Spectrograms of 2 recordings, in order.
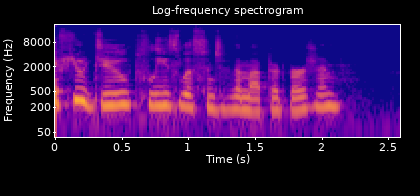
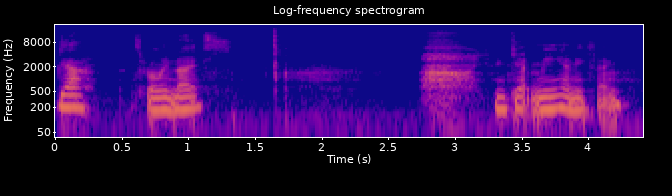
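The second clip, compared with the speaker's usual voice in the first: softer, underwhelmed mother voice; imitated mom; 7 dB quieter than usual. Grandmother to her daughter over a gift, quietly put out. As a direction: quietly play a slighted mother. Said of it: "And her mom's like".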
